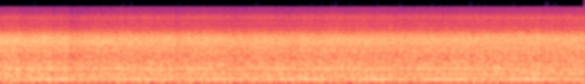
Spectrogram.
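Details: Perkins diesel genset after a hard-start problem, with a suspected faulty relay in the switch box and fuel bled through: a steady, even diesel drone with no misses, knocks or hunting, idling smoothly.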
